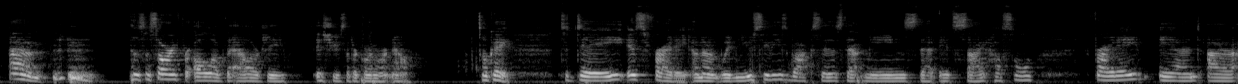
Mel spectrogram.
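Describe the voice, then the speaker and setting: A woman's voice: fairly low pitch, a little mellow. A woman hosting her own budgeting vlog, stuffy from allergies, chatting casually and counting money aloud. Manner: friendly, apologetic, laughs easily, counts money aloud. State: congested with allergies, sniffling and coughing. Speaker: budgeting channel host.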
